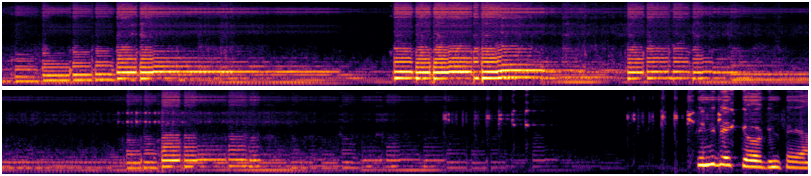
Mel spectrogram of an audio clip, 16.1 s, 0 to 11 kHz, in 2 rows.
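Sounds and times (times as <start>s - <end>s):
steady humming tonal background: 0.0s - 16.1s
speech: 0.1s - 0.5s, 15.5s - 16.1s
bird singing: 4.7s - 16.1s.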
